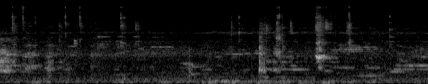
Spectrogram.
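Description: Scattered light knocks and clatter as a small outboard motor is handled and set back up on a shelf, with a sharper knock about three seconds in. Faint muffled voices are heard underneath.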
